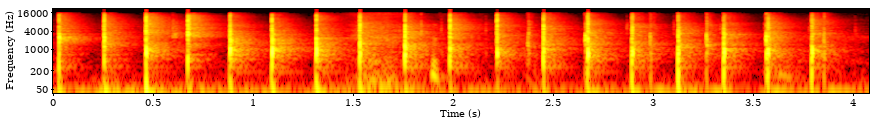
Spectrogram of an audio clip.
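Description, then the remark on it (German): A short burst of applause: about twenty crisp, sharp hand claps in a quick, fairly even rhythm, clearly audible with no talking over them. “Wir müssen jetzt mal ganz kurz einen Moment schweigen und dann einen mega Applaus geben für nämlich die beiden Sprösslinge eines unserer Podcast-Gäste.”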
